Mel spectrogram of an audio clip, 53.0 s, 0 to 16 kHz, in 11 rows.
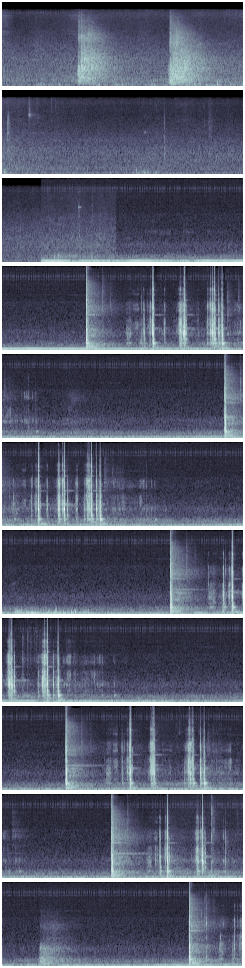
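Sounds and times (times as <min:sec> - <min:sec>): rifle shots: 0:01.5 - 0:02.3, 0:03.3 - 0:04.3, 0:16.1 - 0:19.3, 0:23.7 - 0:26.4, 0:32.3 - 0:34.9, 0:39.8 - 0:40.4, 0:45.6 - 0:47.8, 0:51.9 - 0:52.6
steady low rumble: 0:10.4 - 0:53.0.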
